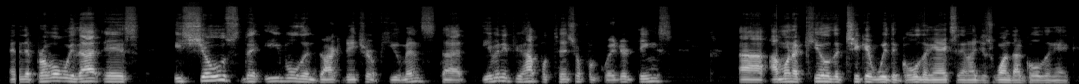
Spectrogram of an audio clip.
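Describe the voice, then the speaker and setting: A man co-hosting a casual film discussion, speaking emphatically and repeating phrases to drive his points home. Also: mid-range voice. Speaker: movie discussion podcast co-host.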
